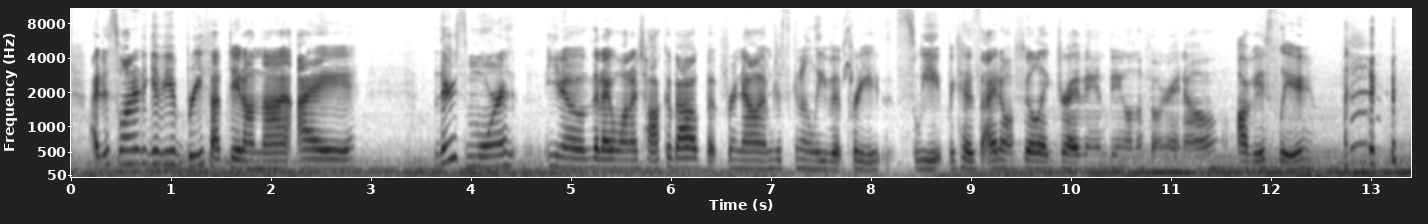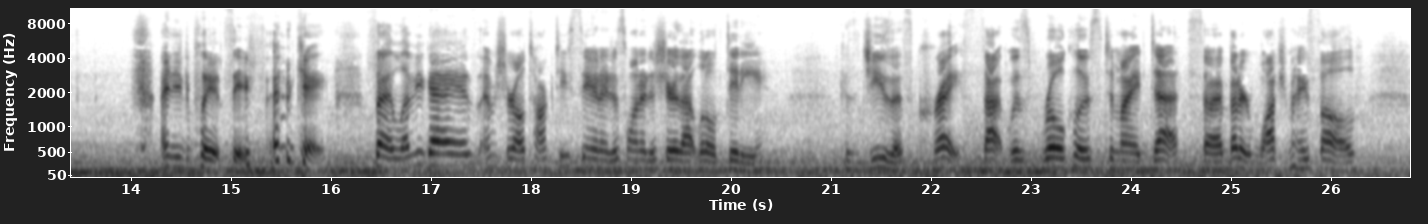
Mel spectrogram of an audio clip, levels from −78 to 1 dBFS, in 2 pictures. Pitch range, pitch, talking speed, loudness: 130-180 Hz, 165 Hz, 200 wpm, -16 LUFS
